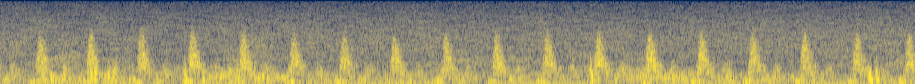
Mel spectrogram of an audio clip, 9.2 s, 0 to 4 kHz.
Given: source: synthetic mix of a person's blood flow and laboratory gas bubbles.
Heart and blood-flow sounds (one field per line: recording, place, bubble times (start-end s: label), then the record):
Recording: Doppler ultrasound of blood flow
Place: subclavian vein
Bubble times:
no bubbles
From the record:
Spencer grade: 0 (complete lack of bubble signals)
